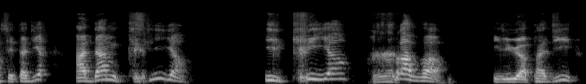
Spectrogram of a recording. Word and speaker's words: Chava: Alors, ça s'écrit comme ça, c'est Chava en hébreu.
